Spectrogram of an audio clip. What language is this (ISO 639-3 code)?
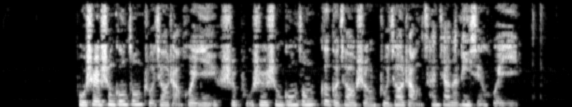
zho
